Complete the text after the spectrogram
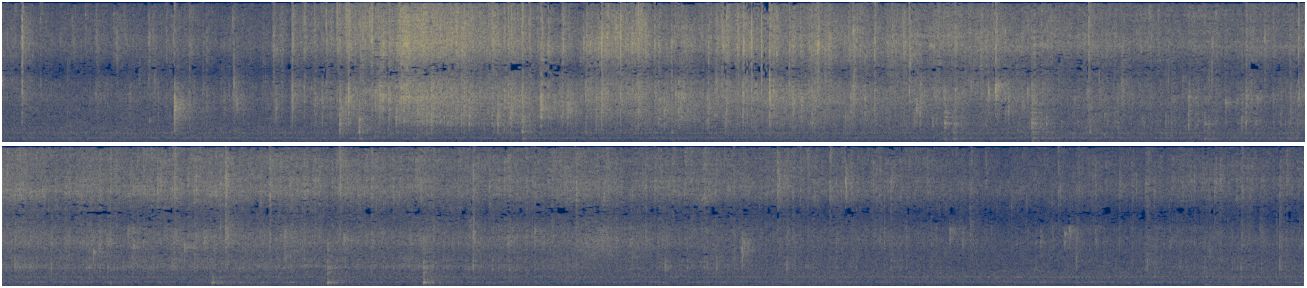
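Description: A wooden spatula scrapes and taps against a frying pan.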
